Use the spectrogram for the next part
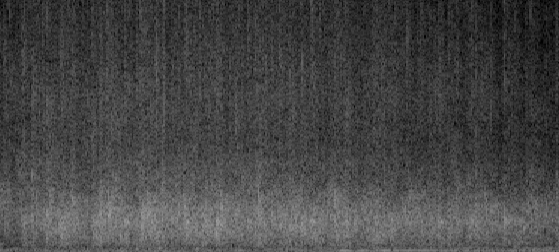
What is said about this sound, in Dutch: Ook een applaus voor hun vraag.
